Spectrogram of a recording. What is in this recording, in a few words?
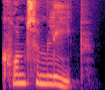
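"quantum leap", English, British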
